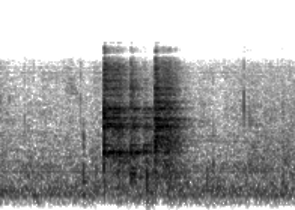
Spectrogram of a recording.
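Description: West Highland White Terrier puppy giving two short, high-pitched yips in quick succession about a second in.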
